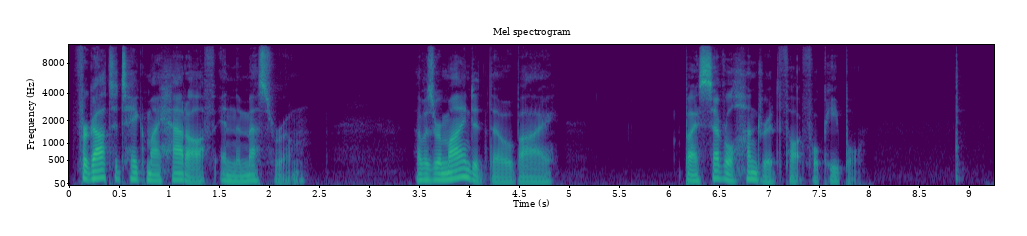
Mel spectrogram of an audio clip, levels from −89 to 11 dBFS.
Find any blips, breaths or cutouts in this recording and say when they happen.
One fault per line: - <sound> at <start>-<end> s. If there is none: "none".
- tap at 8.9-9.0 s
